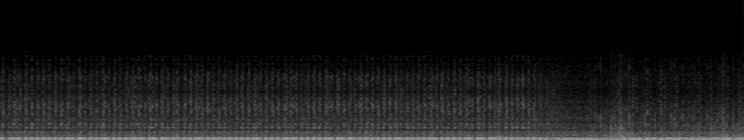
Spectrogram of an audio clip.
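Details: VW Rabbit long sat unused; it first raced wide open, then idled down after the cold start knob was pushed in and out. Now an even low burble at steady idle, settling slightly lower at the end. Normal idle.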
